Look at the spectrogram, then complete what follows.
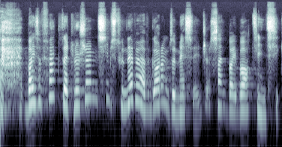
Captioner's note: french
